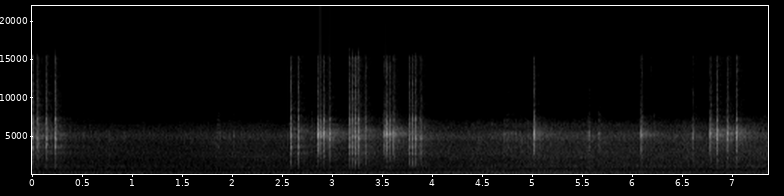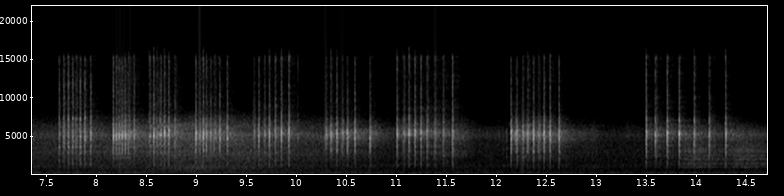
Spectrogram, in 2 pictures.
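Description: Hand-operated strap tensioner ratcheting as its lever is pumped to tighten a white cord strap through a metal buckle: bursts of rapid sharp clicks. A few strokes come about three seconds in, then a pause, then repeated bursts from about seven seconds on.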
